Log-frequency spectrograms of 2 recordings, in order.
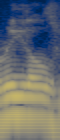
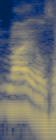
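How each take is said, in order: First: "Riles" said as "ree-ulz", long ee vowel; alternative pronunciation. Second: "Riles" with a long eye vowel, like "rye-ulz"; first pronunciation. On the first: Offering viewer another reading, "Riles" as ree-ulz. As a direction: turn "Riles" into "reels". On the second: Asking viewer how name is said, "Riles" as rye-ulz. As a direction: say "Riles" to rhyme with miles. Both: Shown as a demonstration. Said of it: "is it Riles or Riles".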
